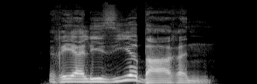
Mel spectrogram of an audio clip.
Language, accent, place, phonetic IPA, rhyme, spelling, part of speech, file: German, Germany, Berlin, [ʁealiˈziːɐ̯baːʁən], -iːɐ̯baːʁən, realisierbaren, adjective, De-realisierbaren.ogg
- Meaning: inflection of realisierbar: 1. strong genitive masculine/neuter singular 2. weak/mixed genitive/dative all-gender singular 3. strong/weak/mixed accusative masculine singular 4. strong dative plural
